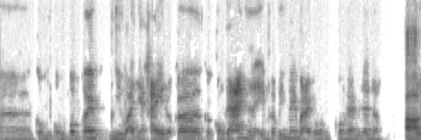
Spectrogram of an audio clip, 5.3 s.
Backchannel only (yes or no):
no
